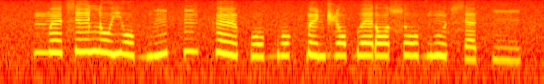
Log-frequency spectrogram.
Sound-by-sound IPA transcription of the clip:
mɛ̃˧se˦ lo˧jo˨ bĩ˨˦hĩ˦ kɛ̃˦˨ fo˧bo˧ k͡pɛ̃˦d͡ʒɔ˦bɛ˦ɾɔ˦ so˦bũ˦˨sɛ˨ki˨

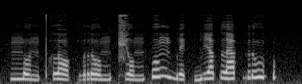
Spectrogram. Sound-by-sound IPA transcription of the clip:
mo˨˩npʰlɔː˨˩k̚ro˩˦m t͡ɕo˩˦mpo˥˩mbe˨˩k̚ bi˦˥a̯pla˦˥p̚ru˥˩ʔ

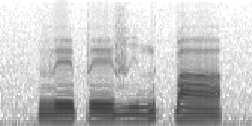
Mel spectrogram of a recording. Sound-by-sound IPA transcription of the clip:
βe˨ peː˨vi˨mɪ˦k͡paː˨

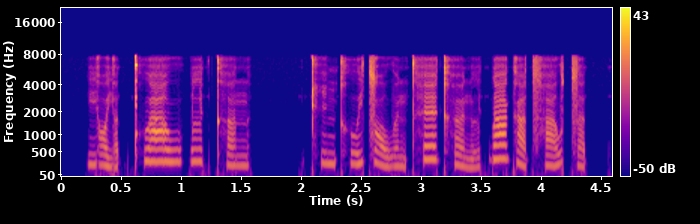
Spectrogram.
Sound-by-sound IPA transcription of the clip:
jɔː˨˩jɐ˧t̚ kʷʰaː˥w | lɪ˧k̚t̪ʰɐ˨n | kʰiː˨ŋkʰuː˨˥jt͡sɔː˨˩ wɵ˨˩nt̪ʰɛː˥kʰœː˨˩n lɪ˨˥k̚laː˥kaː˨˩t͡sʰaː˨˥w t͡sɐ˨t̚

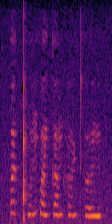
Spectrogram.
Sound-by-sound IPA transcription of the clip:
ɐ˥t̚ kʷʰɐ˨˥ŋpɐ˨jkɐ˨˧mhɵ˨˧ɥ t̪ʰɵ˧n

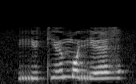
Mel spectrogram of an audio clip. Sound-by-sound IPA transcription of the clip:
rʲʉtʲœm ɔrʲɛz

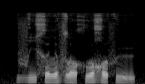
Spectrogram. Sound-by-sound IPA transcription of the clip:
vixə ləvlɔxuʁʷi fʉ

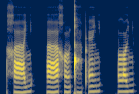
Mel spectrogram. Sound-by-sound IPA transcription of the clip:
χaː˨˩˦ʎ | aː˨˩˦χõ˨˩˦ǃa̤˨˩˦pʼɛ̃˦˥ʎ | lˠɵ˦˥ʎ

